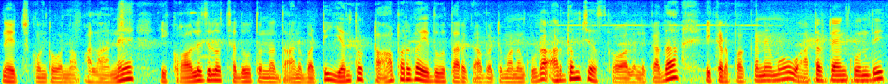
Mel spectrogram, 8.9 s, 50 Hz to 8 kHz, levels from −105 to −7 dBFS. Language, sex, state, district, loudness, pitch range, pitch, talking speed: Telugu, male, Andhra Pradesh, Manyam, -19 LUFS, 100-145 Hz, 120 Hz, 160 wpm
